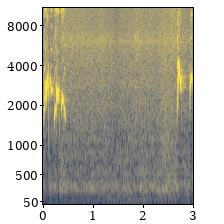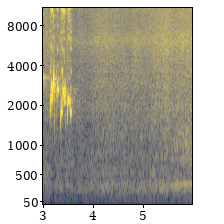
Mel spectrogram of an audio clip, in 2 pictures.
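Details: Morning training song of a red-whiskered bulbul, double-note mature wild-style singing: a brief whistled flourish, a pause of about two seconds, then a longer run of six ringing notes that step downward.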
